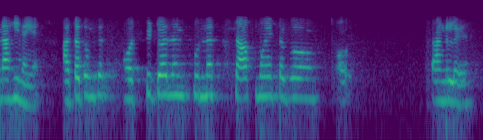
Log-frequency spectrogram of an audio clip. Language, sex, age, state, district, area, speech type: Marathi, female, 18-30, Maharashtra, Sindhudurg, rural, conversation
